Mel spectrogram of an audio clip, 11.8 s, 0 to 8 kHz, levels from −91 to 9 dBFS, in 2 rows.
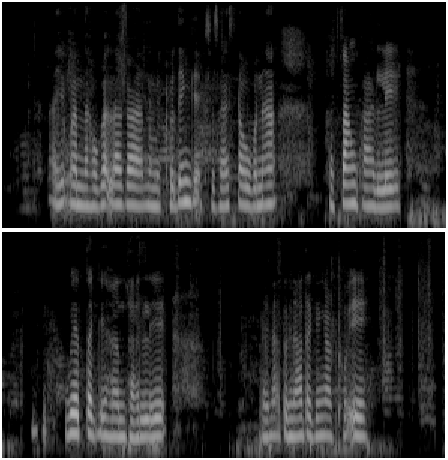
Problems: none marked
